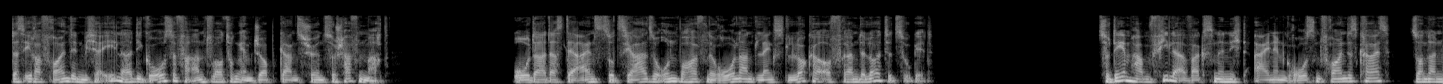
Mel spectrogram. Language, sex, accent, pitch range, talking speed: German, male, German, 110-155 Hz, 155 wpm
